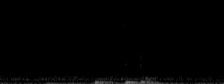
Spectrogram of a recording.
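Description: A few faint taps on a computer keyboard, most of them bunched about a second in, some with a soft low thump.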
